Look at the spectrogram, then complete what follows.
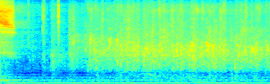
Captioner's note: audience claps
